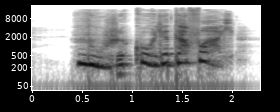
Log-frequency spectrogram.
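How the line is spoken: Whisper. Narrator (Russian): прошептала я

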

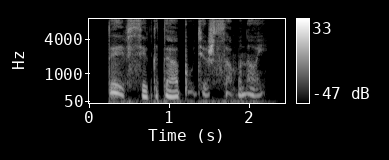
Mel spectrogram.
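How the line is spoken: Whisper. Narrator (Russian): прошептал он

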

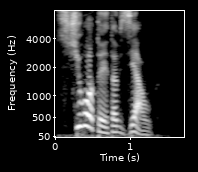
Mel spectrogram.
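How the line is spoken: Indignant shout. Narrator (Russian): возмущенно крикнула Далла

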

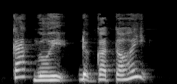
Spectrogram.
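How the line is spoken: Shouted. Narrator (Vietnamese): hét

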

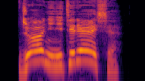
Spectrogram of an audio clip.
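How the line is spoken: Shout from behind. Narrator (Russian): крикнул сзади кто-то из парней

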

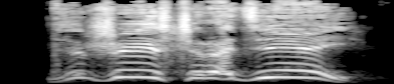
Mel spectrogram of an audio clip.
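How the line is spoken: Bearded man bellowing. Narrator (Russian): Гаркнул в ухо бородач

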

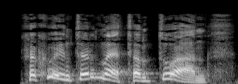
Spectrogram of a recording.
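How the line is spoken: Laughing. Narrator (Russian): засмеялся Разум

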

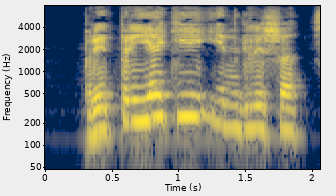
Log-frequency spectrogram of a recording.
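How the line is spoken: Plain. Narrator (Russian): сказала она

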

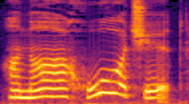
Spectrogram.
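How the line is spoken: Grave, sepulchral voice. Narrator (Russian): за могильным голосом продолжила Милада

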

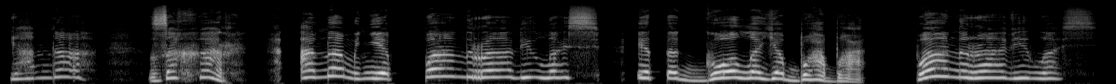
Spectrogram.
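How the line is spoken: Thin jubilant voice. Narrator (Russian): рассмеялся, оборвал свой смех и не своим, а тонким ликующим голосом проговорил

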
